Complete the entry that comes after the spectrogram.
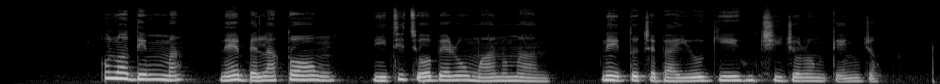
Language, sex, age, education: Igbo, female, 15-29, tertiary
